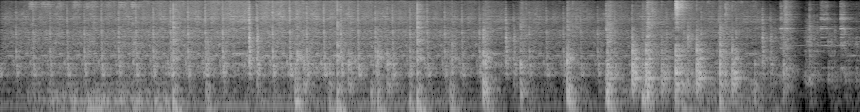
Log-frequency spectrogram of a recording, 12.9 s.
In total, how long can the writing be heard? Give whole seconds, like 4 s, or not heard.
6 s.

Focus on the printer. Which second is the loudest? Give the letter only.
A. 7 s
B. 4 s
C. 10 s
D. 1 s
B.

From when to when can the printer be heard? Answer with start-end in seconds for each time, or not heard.
0.0-12.8.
